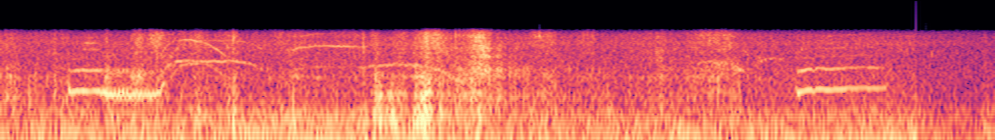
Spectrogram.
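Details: Domestic kitten calling in a thin, fragile voice, crying for its owner to come home; several short wavering mews, some bending up then down, others low and flat, with a faint household background.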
